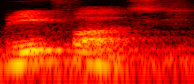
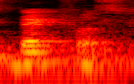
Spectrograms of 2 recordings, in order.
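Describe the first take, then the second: First: The first part sounds like 'brake'. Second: The first part sounds like 'brek'. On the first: The speaker calls it wrong. "We generally mispronounce this word by saying it breakfast" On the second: The speaker calls it right. "right pronunciation is breakfast"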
